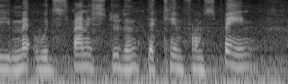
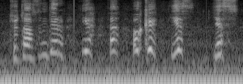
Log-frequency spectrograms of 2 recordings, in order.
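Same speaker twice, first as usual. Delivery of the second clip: yes man; 13 semitones higher than usual. Retold or imitated. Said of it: "There's like".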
